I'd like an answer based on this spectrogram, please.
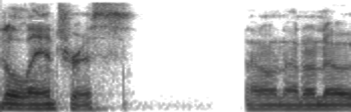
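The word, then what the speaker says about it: Elantris: So technically, once again, while we always say this one wrong, we call it Elantress. The way this language works, the technical pronunciation be elantress. Yeah, we didn't say that. No, we sure didn't because that sounds ridiculous.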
